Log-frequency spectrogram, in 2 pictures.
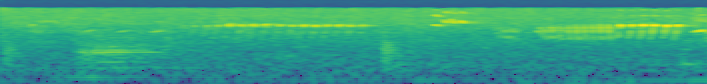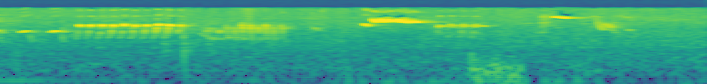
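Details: Waterslager melody from a variegated red factor canary: soft trills build into loud, fast rolling and gurgling phrases at several pitches, ending with high sharp notes and quieter trills.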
